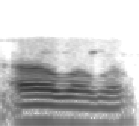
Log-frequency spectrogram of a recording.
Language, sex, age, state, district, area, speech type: Bodo, male, 18-30, Assam, Udalguri, urban, conversation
